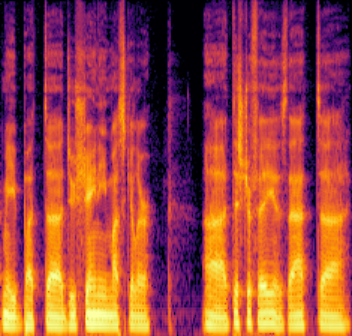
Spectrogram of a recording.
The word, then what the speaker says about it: Duchenne: please correct me, but Duchenne muscular dystrophy, is that correct? It's actually Duchenne muscular dystrophy.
